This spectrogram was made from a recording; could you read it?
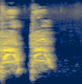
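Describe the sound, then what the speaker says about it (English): Two harsh, close coughs follow each other quickly, the second slightly weaker, then the sound drops to near silence. "I'm going to cough."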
